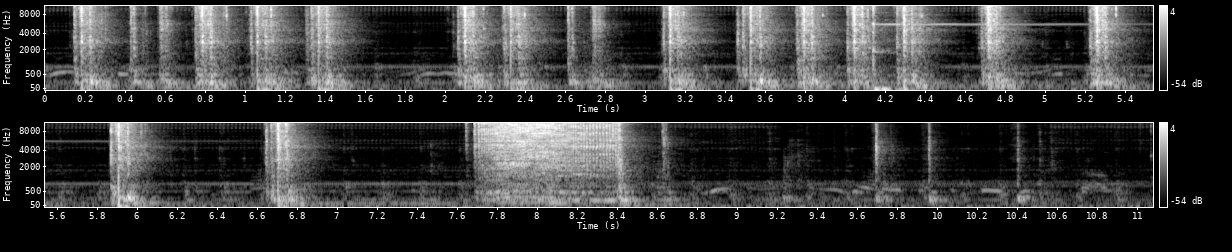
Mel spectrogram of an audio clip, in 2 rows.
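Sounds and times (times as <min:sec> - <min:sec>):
electric typewriter type strikes: 0:00.0 - 0:10.6
typewriter mechanical whirr: 0:00.0 - 0:10.9.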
